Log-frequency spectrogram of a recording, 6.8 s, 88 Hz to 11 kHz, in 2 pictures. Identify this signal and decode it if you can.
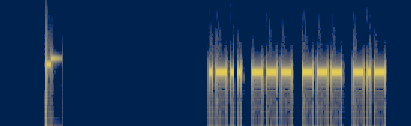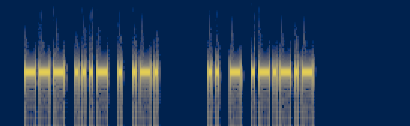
Morse code, heard as a keyed tone, about 40 wpm, 700 Hz. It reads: LOOK OVER IT.
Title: 2x Word-Spacing - Sentences from Top 100 Words - 40wpm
